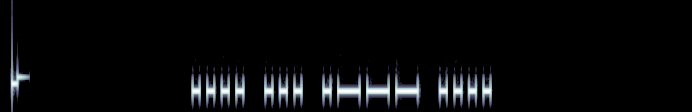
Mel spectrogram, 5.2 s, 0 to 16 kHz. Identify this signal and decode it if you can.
Morse code, heard as a keyed tone, about 22 wpm, 700 Hz. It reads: HSJH
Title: Four Challenging Letter-Number Combinations 22wpm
